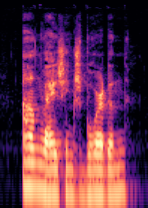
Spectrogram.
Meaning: plural of aanwijzingsbord
- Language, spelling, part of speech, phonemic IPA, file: Dutch, aanwijzingsborden, noun, /ˈaɱwɛizɪŋsˌbɔrdə(n)/, Nl-aanwijzingsborden.ogg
